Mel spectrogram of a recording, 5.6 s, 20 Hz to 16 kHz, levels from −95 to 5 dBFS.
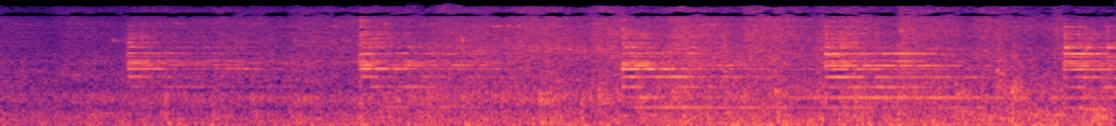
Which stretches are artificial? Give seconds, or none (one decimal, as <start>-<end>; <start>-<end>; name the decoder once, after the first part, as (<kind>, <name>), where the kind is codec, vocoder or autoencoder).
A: none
